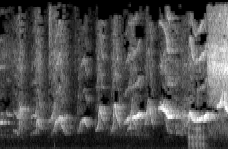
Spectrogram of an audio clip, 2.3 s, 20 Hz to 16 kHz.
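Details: Young ultramarine grosbeak kept in captivity, a brown juvenile beginning to sing on a June 2020 morning. Short series of rising and falling warbled notes ending in a bright, harsher burst.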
